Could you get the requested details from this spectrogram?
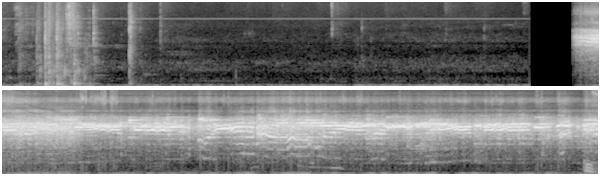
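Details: Imitation National/Panasonic pocket radio after fitting a replacement speaker: after a quiet start it plays loud and steady, bright and tinny but clean, with no crackle or buzz.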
